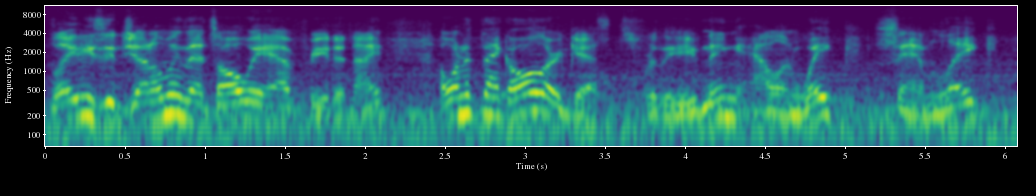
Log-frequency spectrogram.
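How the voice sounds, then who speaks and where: An actor playing an upbeat, showy late-night talk show host in a video game, sounding like an emcee heard from a television. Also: male voice, a little high, very animated, fairly quick, noisy background.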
